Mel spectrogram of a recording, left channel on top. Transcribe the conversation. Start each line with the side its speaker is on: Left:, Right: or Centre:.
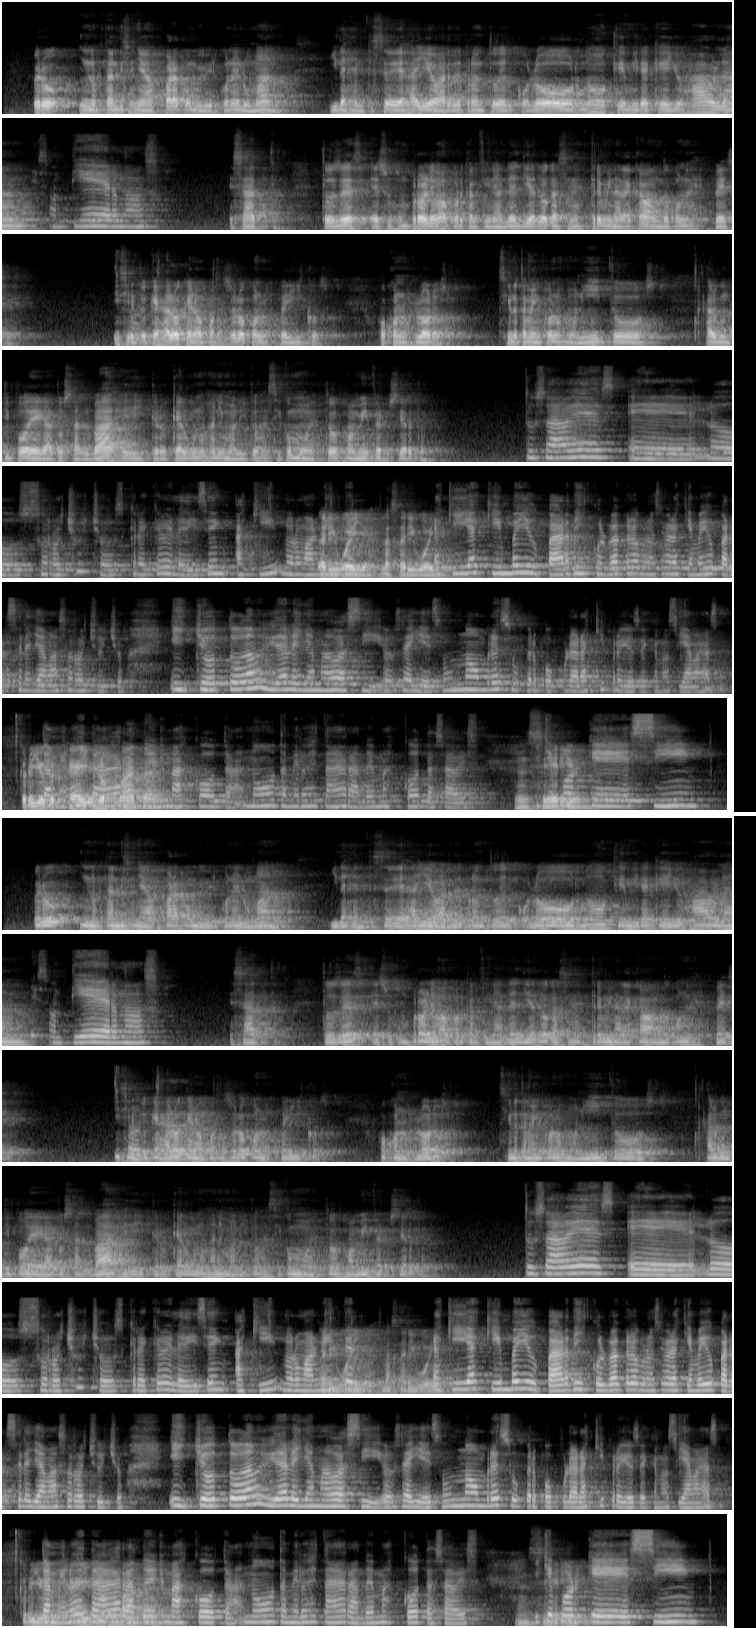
Left: pero no están diseñados para convivir con el humano. Y la gente se deja llevar de pronto del color, no, que mira que ellos hablan.
Right: que son tiernos,
Left: Exacto. Entonces, eso es un problema porque al final del día lo que hacen es terminar acabando con las especies. Y siento
Right: total.
Left: que es algo que no pasa solo con los pericos o con los loros, sino también con los monitos, algún tipo de gato salvaje y creo que algunos animalitos así como estos mamíferos, ¿cierto?
Right: Tú sabes, eh, los zorrochuchos, creo que le dicen aquí normalmente,
Left: Zarigüeya, la zarigüeya.
Right: aquí, aquí en Valledupar, disculpa que lo pronuncie, pero aquí en Valledupar se le llama zorrochucho. Y yo toda mi vida le he llamado así, o sea, y es un nombre súper popular aquí, pero yo sé que no se llaman así.
Left: Pero yo
Right: También
Left: creo que
Right: los
Left: a
Right: están
Left: ellos los
Right: agarrando
Left: matan.
Right: de mascota, no, también los están agarrando de mascota, ¿sabes?
Left: ¿En serio?
Right: Y que porque sí.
